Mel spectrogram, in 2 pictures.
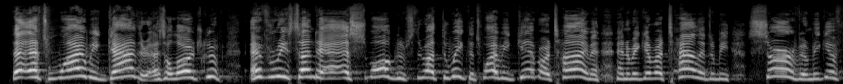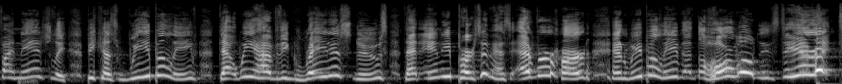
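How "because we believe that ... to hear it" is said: voice cracking with excitement. Addressing the church congregation about why they gather, excited, voice cracking. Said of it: "My voice cracks when I get a little too excited".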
